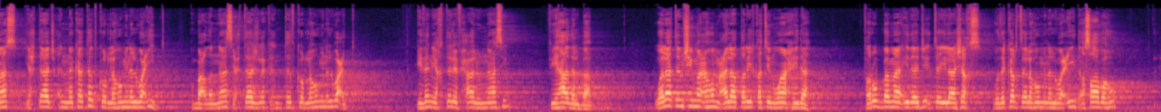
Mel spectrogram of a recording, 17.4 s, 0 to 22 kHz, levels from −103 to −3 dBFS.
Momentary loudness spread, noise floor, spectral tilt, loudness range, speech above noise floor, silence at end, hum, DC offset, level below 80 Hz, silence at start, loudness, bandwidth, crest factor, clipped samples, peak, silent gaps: 17 LU; -45 dBFS; -4 dB/octave; 5 LU; 25 dB; 0.05 s; none; under 0.1%; -58 dBFS; 0 s; -21 LUFS; 19 kHz; 18 dB; under 0.1%; -4 dBFS; none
